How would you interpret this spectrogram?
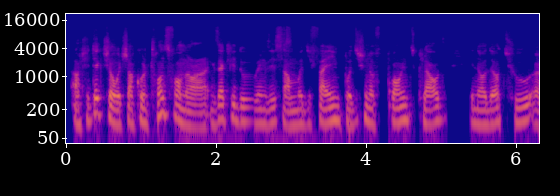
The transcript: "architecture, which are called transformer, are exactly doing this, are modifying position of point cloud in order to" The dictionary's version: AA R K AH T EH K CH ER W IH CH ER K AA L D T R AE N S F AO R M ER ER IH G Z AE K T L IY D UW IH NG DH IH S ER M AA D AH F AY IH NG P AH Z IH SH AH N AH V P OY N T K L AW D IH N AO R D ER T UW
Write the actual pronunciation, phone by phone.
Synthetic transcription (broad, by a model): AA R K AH T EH K CH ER W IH CH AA K AA L D T R AE N S F AO R M ER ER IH G Z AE K T L IY D UW IH NG DH IH S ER M AA D AH F AY IH NG P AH Z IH SH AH N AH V P OY N T K L AW D IH N AO R D ER T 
